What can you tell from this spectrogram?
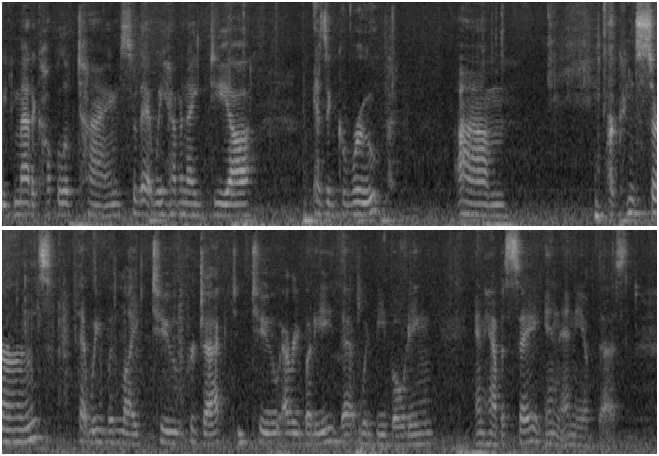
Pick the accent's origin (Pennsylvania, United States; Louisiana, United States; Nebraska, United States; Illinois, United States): Illinois, United States; Oak Park; I am on my third property here in River Forest. I grew up in Oak Park.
